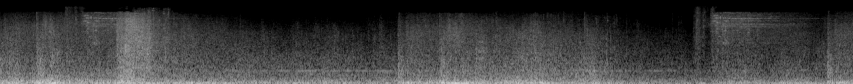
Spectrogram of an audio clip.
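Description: Electric bursts crackle and zap sharply.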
